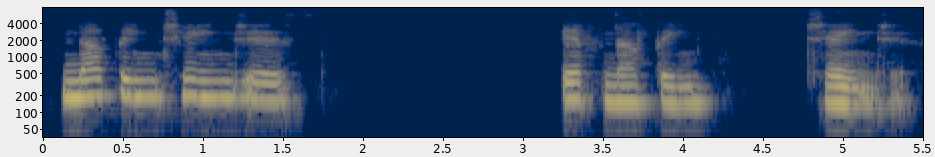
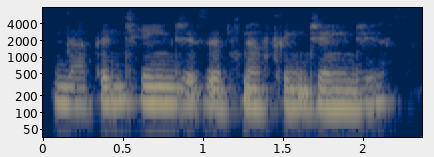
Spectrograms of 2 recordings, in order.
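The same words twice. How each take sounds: First: Slow, every word stretched; drawn out emphasis. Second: Slow sincere quote. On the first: Host repeating the quote to viewers, drawn out. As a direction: drag out "Nothing changes" for emphasis. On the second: Host reading the quote of the day, slow and sincere. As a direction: quote read slowly and softer. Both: Shown as a demonstration. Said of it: "That's the quote".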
